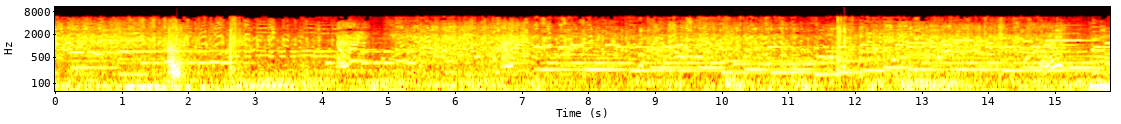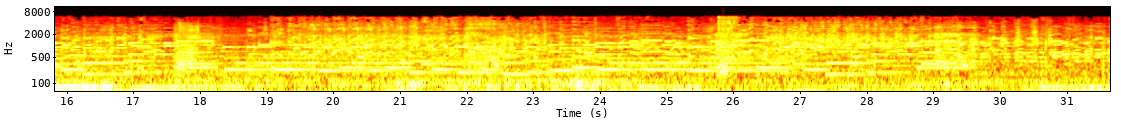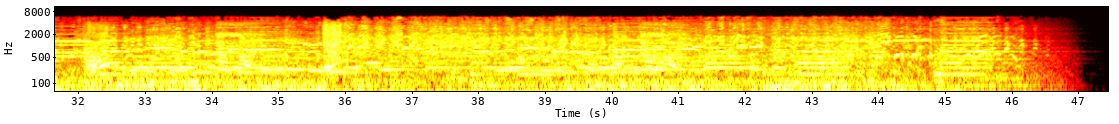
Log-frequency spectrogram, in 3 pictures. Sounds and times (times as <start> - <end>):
Laughter: 0.0 - 46.7
Fart: 1.7 - 2.9, 4.2 - 4.7, 14.8 - 15.3, 17.6 - 18.3, 21.9 - 22.6, 25.7 - 26.5, 29.0 - 29.7, 32.1 - 32.7, 34.0 - 34.8, 35.6 - 36.2, 40.0 - 41.1.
